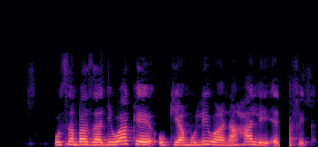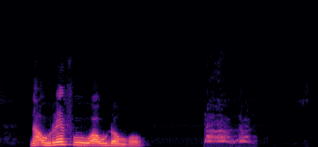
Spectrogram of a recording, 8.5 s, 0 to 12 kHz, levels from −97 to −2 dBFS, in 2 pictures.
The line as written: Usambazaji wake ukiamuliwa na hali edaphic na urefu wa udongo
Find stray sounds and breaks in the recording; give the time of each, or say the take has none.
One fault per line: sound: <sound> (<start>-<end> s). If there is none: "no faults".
sound: dropout (3.7-3.9 s)
sound: bark (7.0-7.7 s)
